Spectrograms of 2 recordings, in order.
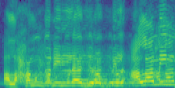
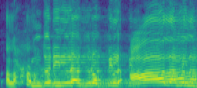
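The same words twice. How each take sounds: First: The first vowel of alamin is short. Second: The first vowel of alamin is drawn out long. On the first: The meaning gets garbled. The speaker calls it wrong. "নয়" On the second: It means the worlds, plural of world. The speaker calls it right. "আতে টান দিতে হবে"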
